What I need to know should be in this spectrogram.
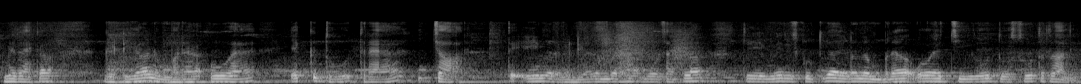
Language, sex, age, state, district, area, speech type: Dogri, male, 18-30, Jammu and Kashmir, Udhampur, urban, spontaneous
